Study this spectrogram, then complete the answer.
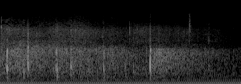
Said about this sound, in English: Well done. Let's give him another big clap. He's a good chap. Well done.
